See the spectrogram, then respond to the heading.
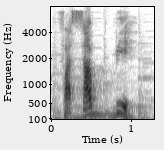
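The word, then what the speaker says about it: فسبح: wabah Hai cara membacanya fasabbih disitu ada huruf ba berharakat tasydid jadi banyaknya harus ditahan dulu kemudian hak sukun haknya ha kecil ya bukan hal besar jadi Hanya seperti nafas saja biasa fasabbih Kemudian bihamdi hanya juga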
